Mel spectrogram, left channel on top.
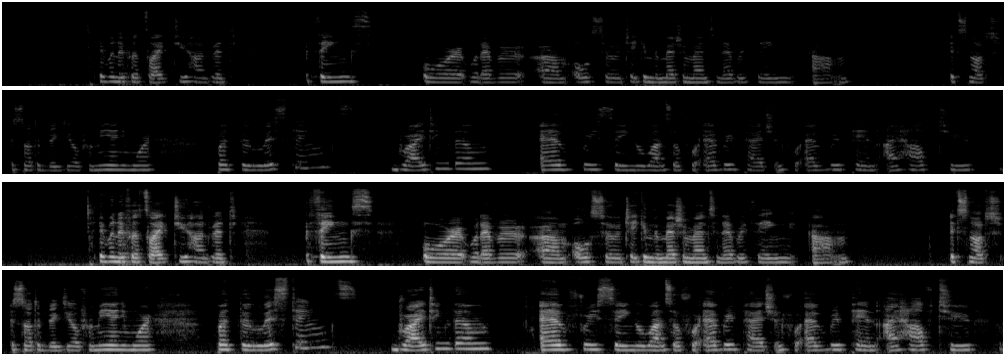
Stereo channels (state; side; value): quieter; left; 16.0 dB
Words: even if it's like 200 things or whatever. Also taking the measurements and everything, it's not a big deal for me anymore. But the listings, writing them, every single one, so for every patch and for every pin I have to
